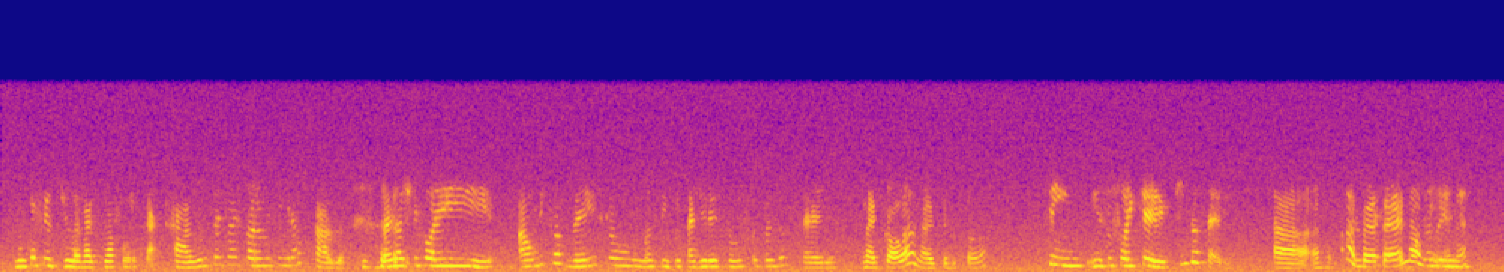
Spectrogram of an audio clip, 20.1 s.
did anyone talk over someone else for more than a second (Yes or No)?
Yes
